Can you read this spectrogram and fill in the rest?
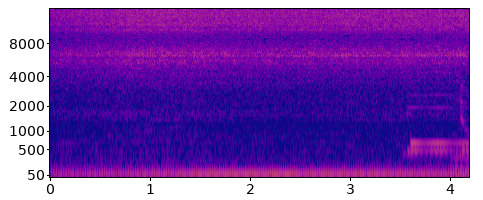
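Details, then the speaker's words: BMW turbo six after fuel supply fault diagnosis and repair, no fuel pump codes: starts and idles with a smooth steady low drone, no stumbling or surging; throttle snap spools turbo cleanly. "checks looking pretty good so far snap that throttle for Lister that turbo spooling up oh good that's that raw BMW power right there"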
